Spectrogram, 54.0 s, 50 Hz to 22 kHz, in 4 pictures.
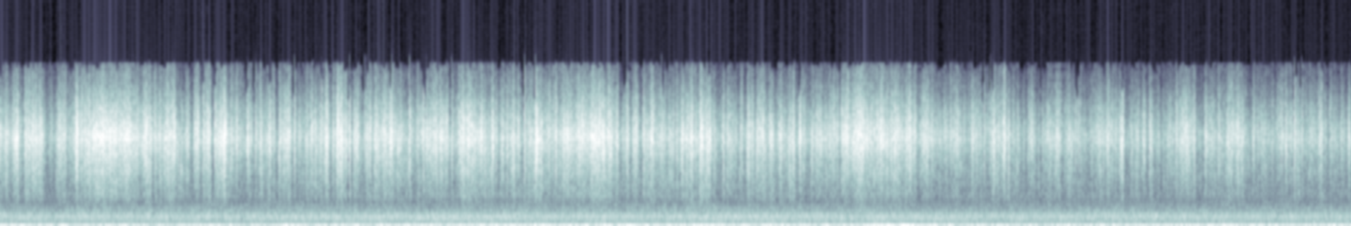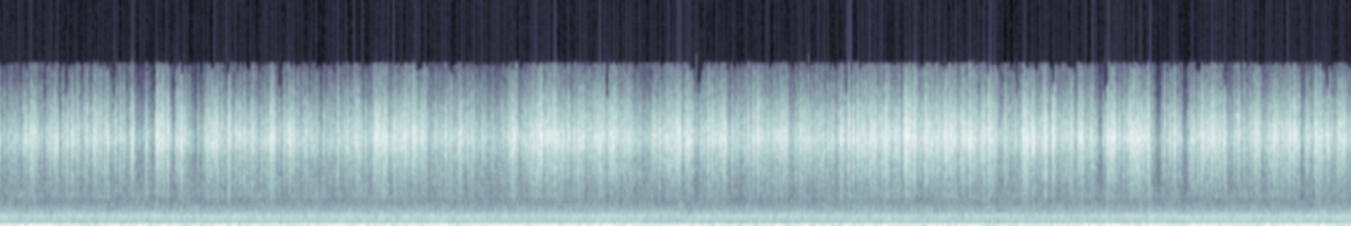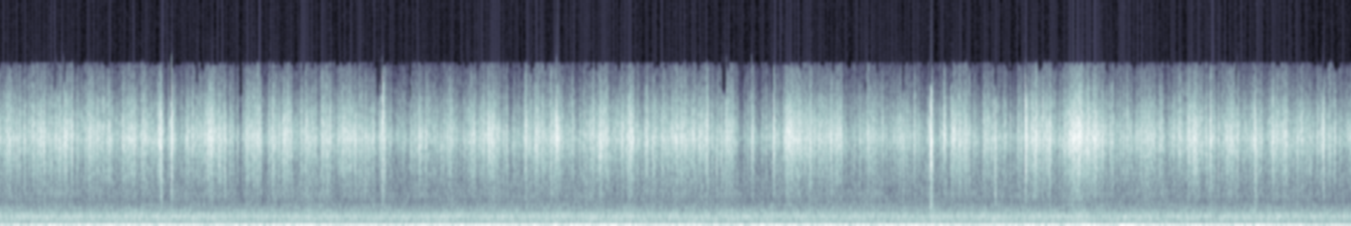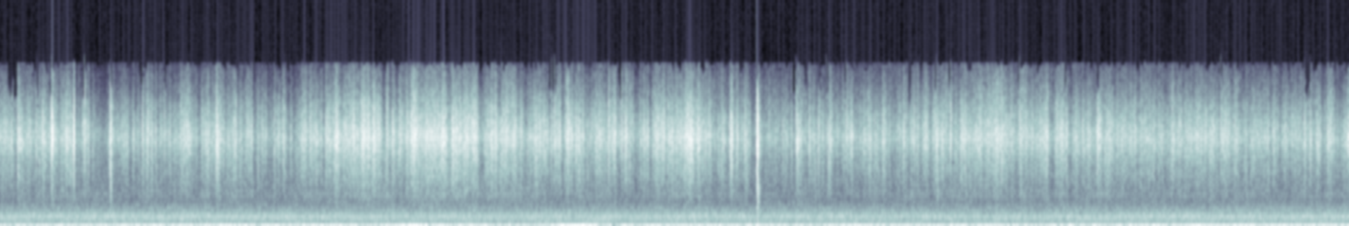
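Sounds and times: raindrops pattering on car: 0.1s - 54.0s
car road rumble: 0.2s - 10.3s, 34.8s - 39.7s, 43.6s - 51.6s.

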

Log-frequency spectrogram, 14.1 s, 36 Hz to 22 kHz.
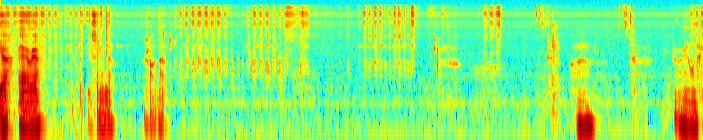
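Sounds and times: pencil drawing strokes on paper: 0.0s - 1.9s, 3.5s - 6.2s, 6.9s - 8.4s, 13.7s - 14.0s.

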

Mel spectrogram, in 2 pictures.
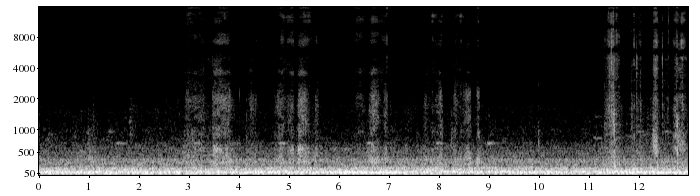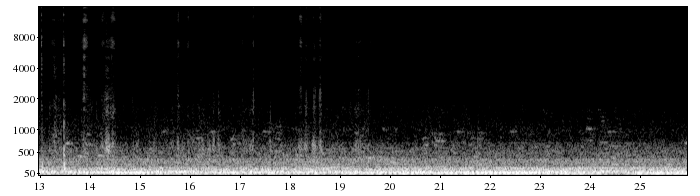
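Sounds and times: steady low hum: 0.0s - 25.9s
pencil scratching on paper: 2.8s - 5.6s, 6.2s - 7.0s, 7.7s - 8.9s, 12.2s - 15.0s, 15.6s - 19.6s.

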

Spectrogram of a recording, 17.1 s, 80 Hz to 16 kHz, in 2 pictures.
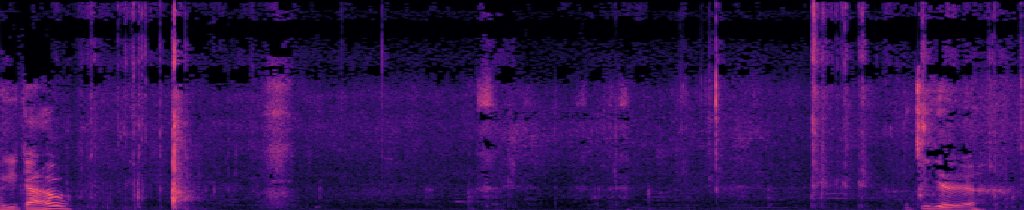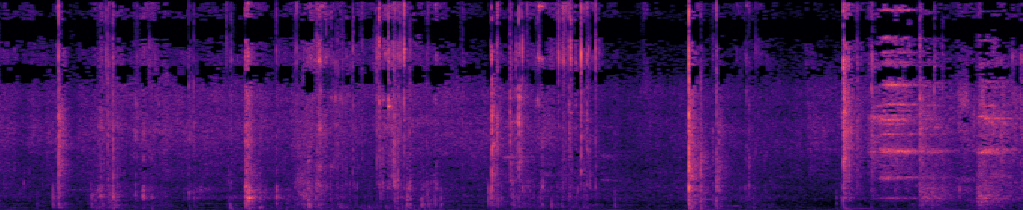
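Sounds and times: fabric bag rustling: 0.4s - 1.5s, 8.1s - 13.8s
small items clicking and knocking: 5.6s - 17.0s.

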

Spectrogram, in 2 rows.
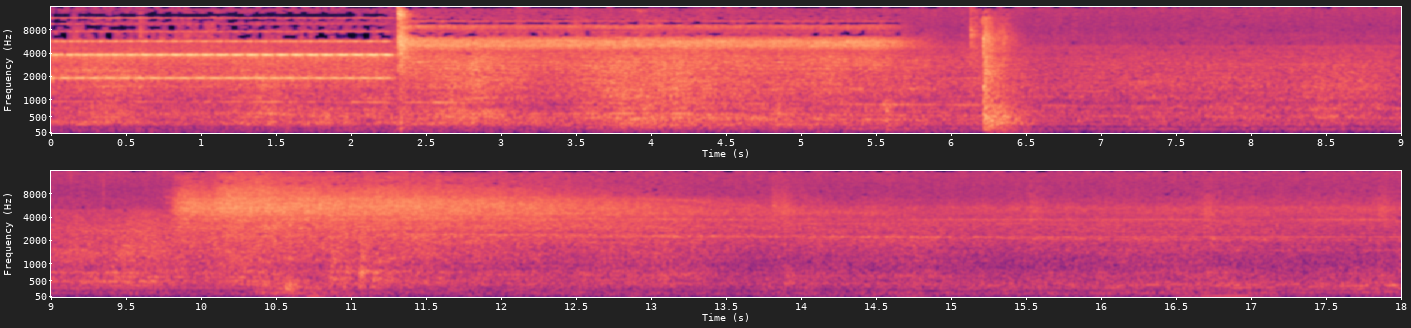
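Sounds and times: train rumble: 0.0s - 18.0s
train hiss: 3.0s - 5.9s, 9.8s - 14.2s.

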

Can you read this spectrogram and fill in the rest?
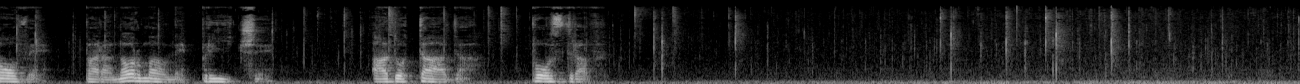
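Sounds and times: campfire crackling: 0.0s - 13.0s
fire pops: 0.0s - 13.0s.

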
